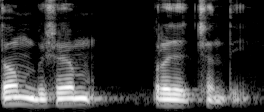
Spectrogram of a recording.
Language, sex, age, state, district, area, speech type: Sanskrit, male, 18-30, West Bengal, Paschim Medinipur, rural, spontaneous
